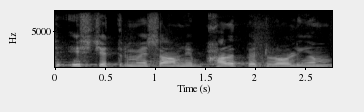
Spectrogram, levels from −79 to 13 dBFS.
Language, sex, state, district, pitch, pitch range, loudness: Hindi, male, Uttar Pradesh, Budaun, 165 Hz, 155-190 Hz, -22 LUFS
